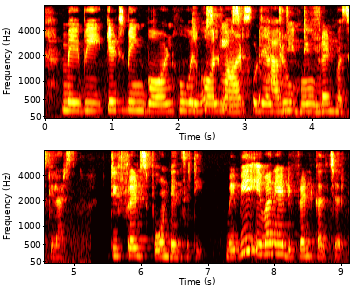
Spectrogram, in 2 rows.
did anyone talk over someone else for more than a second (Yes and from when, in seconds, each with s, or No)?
Yes, from 2.1 s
